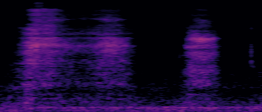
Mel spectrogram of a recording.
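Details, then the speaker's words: A dog asleep at the speaker's feet in a quiet room snores: noisy, airy breaths, with a longer hissing breath and then a shorter one, heard as light snoring. "Наши собаки храпят как дедушки старые Так что под это урчание храп мы с вами продолжим рассказы"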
